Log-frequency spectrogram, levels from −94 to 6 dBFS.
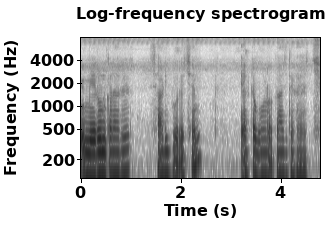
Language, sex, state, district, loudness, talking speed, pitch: Bengali, male, West Bengal, Paschim Medinipur, -17 LUFS, 125 wpm, 125 Hz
